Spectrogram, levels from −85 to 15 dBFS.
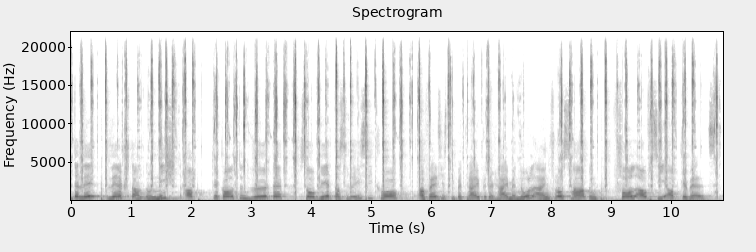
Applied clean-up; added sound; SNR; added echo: none; Scissors; 1 dB; none.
